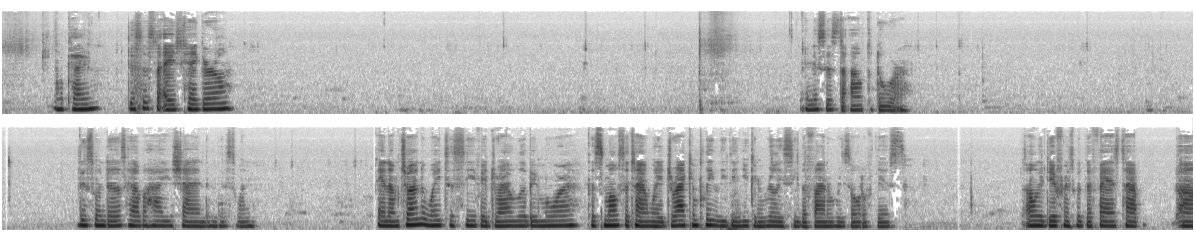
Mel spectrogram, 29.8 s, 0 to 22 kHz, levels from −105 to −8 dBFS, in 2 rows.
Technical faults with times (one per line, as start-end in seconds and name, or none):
none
